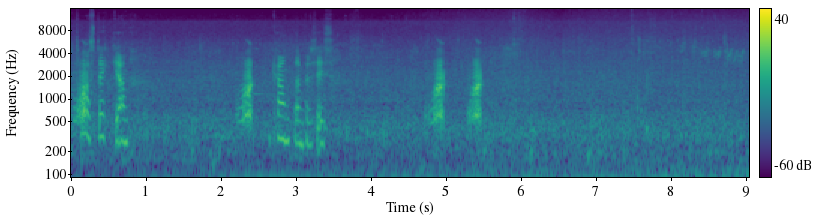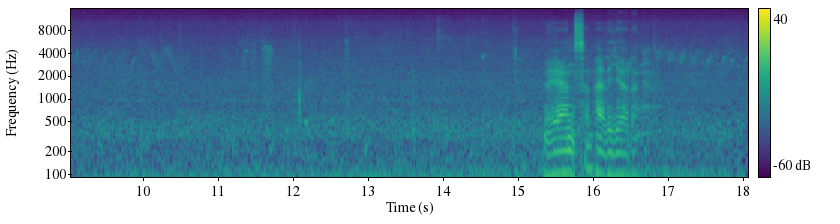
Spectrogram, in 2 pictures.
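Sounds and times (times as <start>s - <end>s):
pool frogs calling at a pond on Örskär in Sweden: 0.0s - 0.4s, 2.1s - 2.8s, 4.6s - 15.4s, 16.0s - 18.0s
low steady outdoor rumble: 0.0s - 18.0s
speech: 0.2s - 1.0s, 2.8s - 3.6s, 15.3s - 16.8s.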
